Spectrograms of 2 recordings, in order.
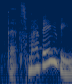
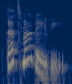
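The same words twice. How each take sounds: First: A little higher, joy starting to break through; growing excitement over the baby; rising joy. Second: Much higher and louder, bursting with joy; overjoyed cry. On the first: Mother first sees newborn daughter, rising joy. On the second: Mother marvels at her newborn, joyful squeal. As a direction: squeal it out in pure delight. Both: Retold or imitated. New mom meeting her baby.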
